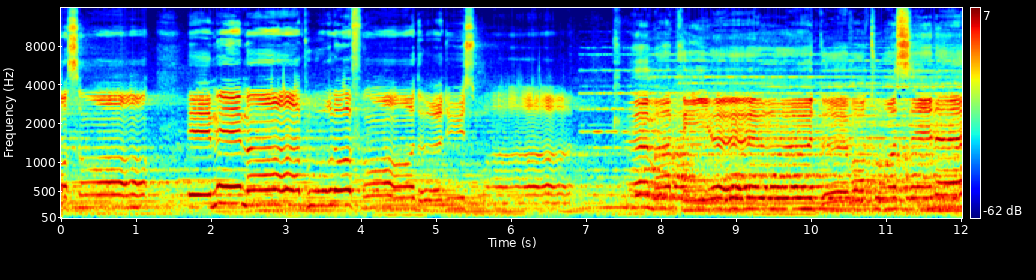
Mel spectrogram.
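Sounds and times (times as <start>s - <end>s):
liturgical chant singing: 0.0s - 12.0s.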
